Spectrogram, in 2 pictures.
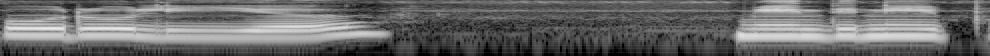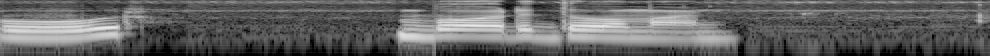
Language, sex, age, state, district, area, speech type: Santali, female, 18-30, West Bengal, Bankura, rural, spontaneous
